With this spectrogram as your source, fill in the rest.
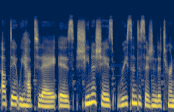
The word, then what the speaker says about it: Scheana: Sheena, whose name is pronounced Sheena by the way, even said she applauded Paige for leaving, pointing out that like no one walks away from these offers.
